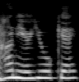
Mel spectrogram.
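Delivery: put-on a touch of alarm, checking on a child; re-enacted fatherly concern; worried dad. Worried father to crying son.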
